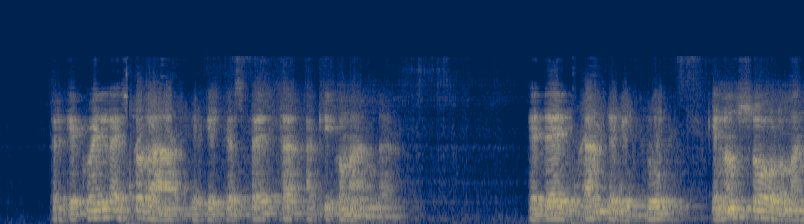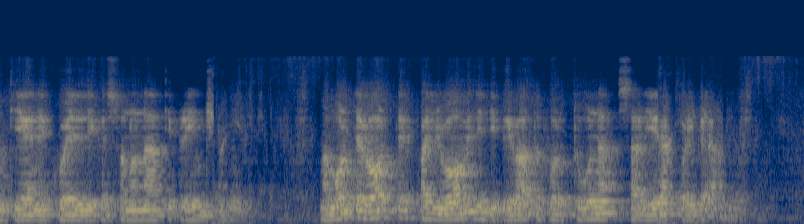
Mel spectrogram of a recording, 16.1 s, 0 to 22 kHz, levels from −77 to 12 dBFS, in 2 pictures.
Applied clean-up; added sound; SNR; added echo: neural separator model SepFormer DNS4.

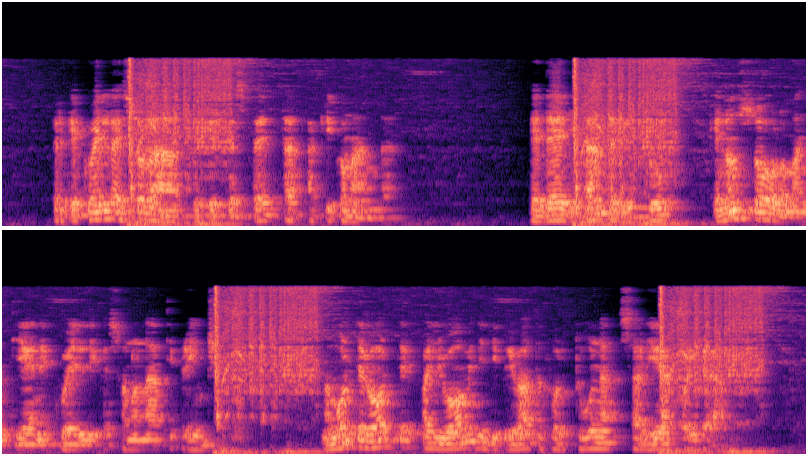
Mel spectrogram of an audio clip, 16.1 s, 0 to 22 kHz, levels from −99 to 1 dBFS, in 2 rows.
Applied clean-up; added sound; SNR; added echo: classical method WPE with log-MMSE.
